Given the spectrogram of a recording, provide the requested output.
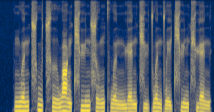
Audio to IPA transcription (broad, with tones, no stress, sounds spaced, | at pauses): n̪ w ə˧˥ n t͡sʰ u˥˩ t͡sʰ ɹ̩˨˩ w ɑ˥˩ ŋ t͡ɕʰ y˥ n s ʊ˧˥ ŋ kʰ w ə˨˩ n n̪ ɥ ɛ˧˥ n t͡ɕ y˨˩ t̪ w ə˥˩ n t̪ w e˩ ɪ̯ t͡ɕʰ y˥˧ n t͡ɕʰ ɥ ɛ˥˩ n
